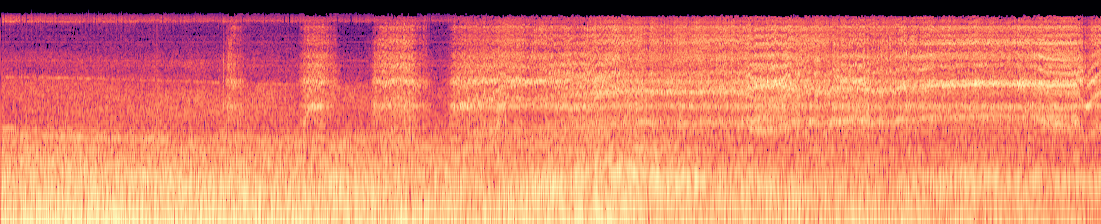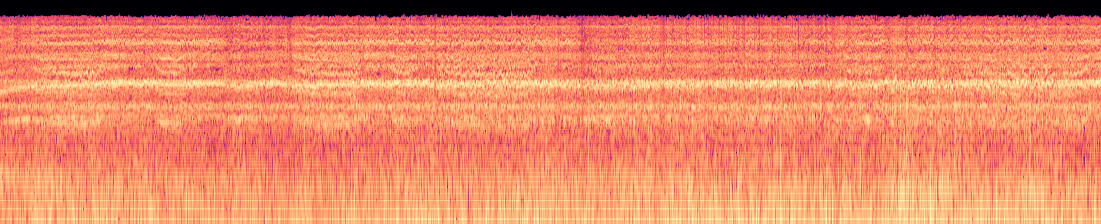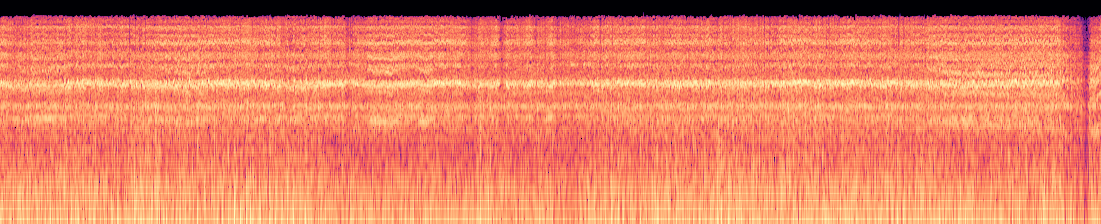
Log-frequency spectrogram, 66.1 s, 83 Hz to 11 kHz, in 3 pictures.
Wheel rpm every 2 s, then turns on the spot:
0, 10, 30, 50, 110, 170, 200, 200, 200, 230, 210, 210, 230, 220, 220, 220, 220, 230, 240, 230, 220, 220, 220, 220, 230, 230, 230, 230, 240, 230, 230, 210, 150.
none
